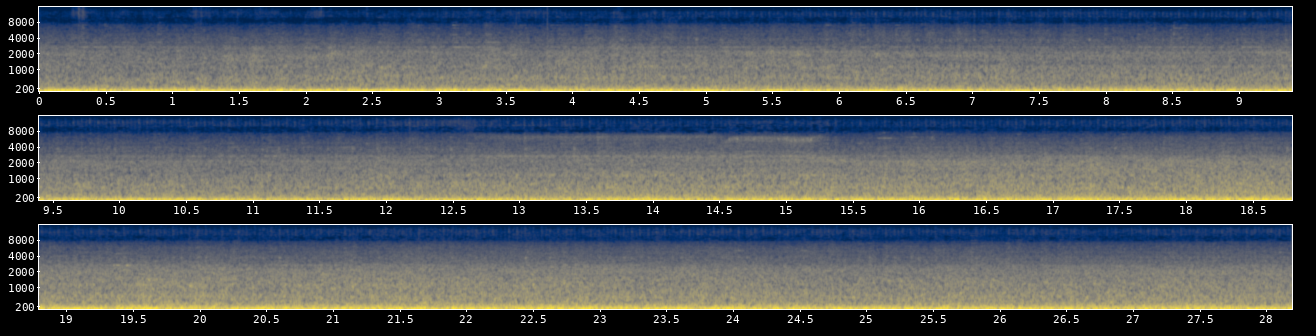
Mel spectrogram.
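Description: Portland & Western freight train of loaded log cars rolling through a road crossing, a steady low rumble of wheels on rail.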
